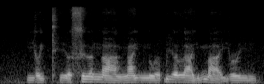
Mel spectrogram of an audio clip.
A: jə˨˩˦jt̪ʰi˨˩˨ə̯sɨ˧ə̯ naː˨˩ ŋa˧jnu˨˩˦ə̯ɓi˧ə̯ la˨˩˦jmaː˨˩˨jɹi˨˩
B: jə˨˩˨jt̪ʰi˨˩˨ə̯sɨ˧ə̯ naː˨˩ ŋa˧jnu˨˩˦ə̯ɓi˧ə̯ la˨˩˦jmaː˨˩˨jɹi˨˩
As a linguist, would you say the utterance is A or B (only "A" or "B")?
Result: B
